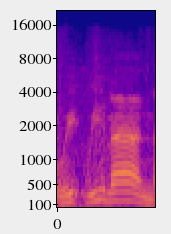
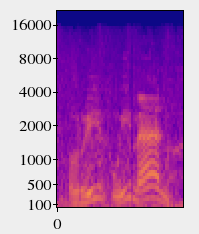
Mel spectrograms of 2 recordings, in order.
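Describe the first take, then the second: First: Said in the usual way. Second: Slow Scottish accent on wee man. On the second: Shown as a demonstration. Thanking a viewer in a Scottish accent. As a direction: say it like a Scot, drawn out. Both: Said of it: "I feel like I should say it in Scottish".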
